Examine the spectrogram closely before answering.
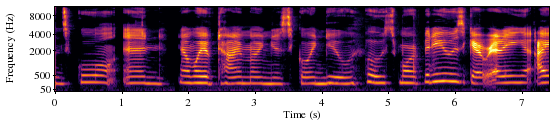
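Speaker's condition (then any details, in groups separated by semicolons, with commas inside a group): Friedreich's ataxia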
